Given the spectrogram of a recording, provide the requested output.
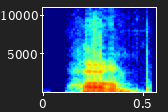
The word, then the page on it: hump: American English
